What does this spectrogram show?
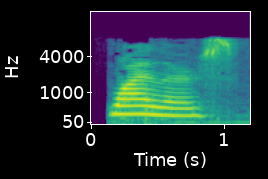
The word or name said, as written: Wylers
